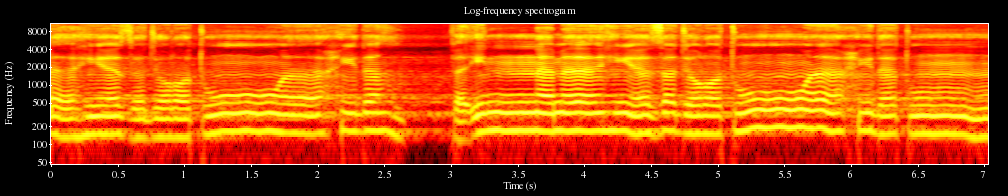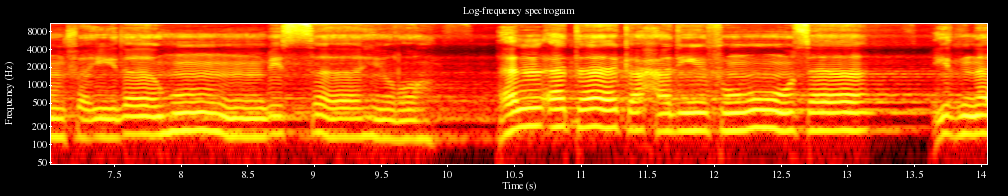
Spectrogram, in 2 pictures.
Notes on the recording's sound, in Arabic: هذا التسجيل من صلاة التراويح.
